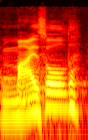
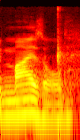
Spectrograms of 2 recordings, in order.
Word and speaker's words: misled: for all those who've ever pronounced the word misled maiseled have you ever done that one who was ready to be misled misled and so he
